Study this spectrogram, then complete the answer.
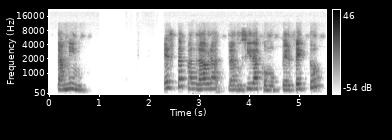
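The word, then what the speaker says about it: תמים: La palabra traducida como perfecto en el original es la palabra número 8549 y se pronuncia tamim.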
